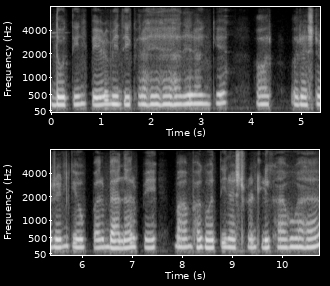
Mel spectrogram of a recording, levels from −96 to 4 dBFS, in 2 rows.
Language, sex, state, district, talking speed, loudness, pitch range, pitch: Hindi, female, Jharkhand, Deoghar, 125 wpm, -17 LUFS, 220-240 Hz, 230 Hz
